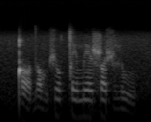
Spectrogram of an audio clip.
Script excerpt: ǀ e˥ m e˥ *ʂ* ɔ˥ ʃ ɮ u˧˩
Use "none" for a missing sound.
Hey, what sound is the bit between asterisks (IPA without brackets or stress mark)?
ʂ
